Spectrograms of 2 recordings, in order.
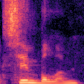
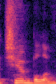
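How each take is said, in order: First: "cymbalum" opening like "sim", no ch; SIM-ba-lum for "cymbalum"; Hungarian-style pronunciation. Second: "cimbalom" opening like "chim"; CHIM-ba-lum for "cimbalom"; Italian-style pronunciation. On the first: Shown as a demonstration. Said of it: "in Hungarian, it's more like". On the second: Real, not acted. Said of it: "I keep thinking in, in Italian".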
